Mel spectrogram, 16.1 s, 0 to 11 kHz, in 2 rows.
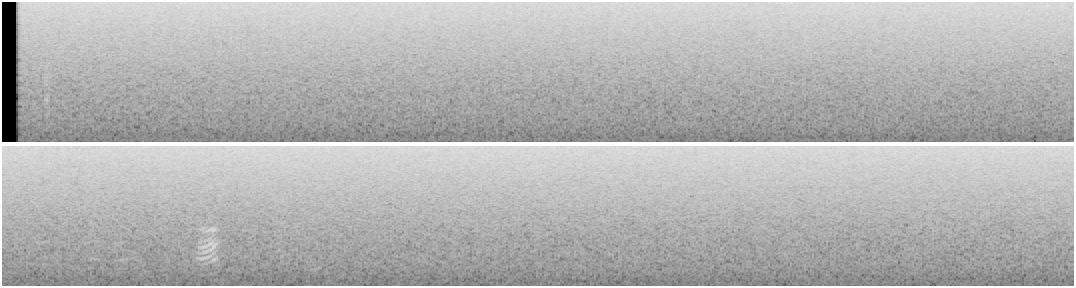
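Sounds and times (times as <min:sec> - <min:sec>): static hiss: 0:00.2 - 0:16.0.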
